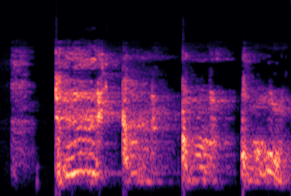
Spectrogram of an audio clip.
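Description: A person coughs and clears their throat loudly: one short burst, then four longer, rasping, harsh bursts in a steady rhythm.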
